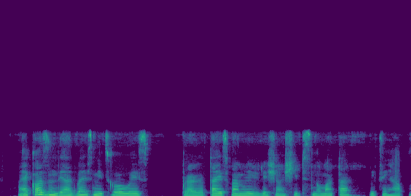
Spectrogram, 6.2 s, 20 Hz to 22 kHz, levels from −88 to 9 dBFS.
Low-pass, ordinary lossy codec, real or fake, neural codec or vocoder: 7.2 kHz; none; real; none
